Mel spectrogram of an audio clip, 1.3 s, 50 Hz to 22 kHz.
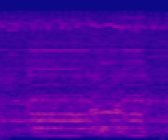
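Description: Steady whirring hum of a 3D printer running slowly while printing a small part, with fan noise and a faint continuous high tone, close and unchanging.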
